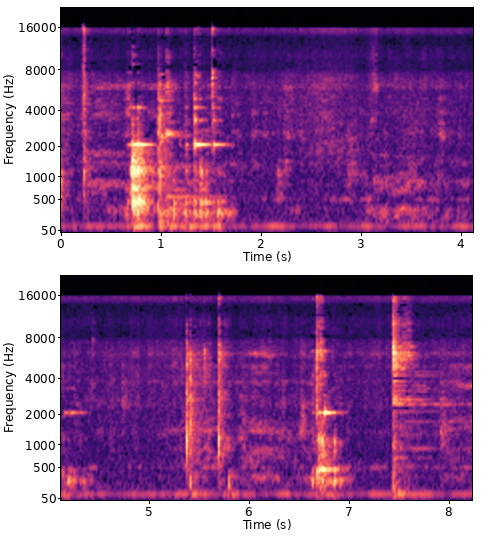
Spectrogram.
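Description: Glass clinking as cucumber pieces and fingers knock against a glass bowl and a glass pickle jar: a sharp ringing clink about a second in, faint handling, then a few more clinks near the end.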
